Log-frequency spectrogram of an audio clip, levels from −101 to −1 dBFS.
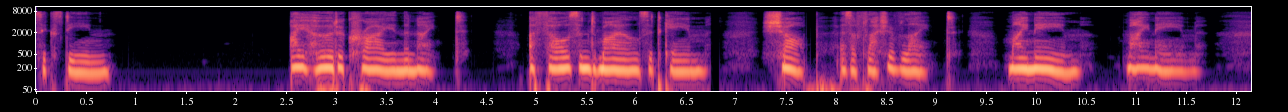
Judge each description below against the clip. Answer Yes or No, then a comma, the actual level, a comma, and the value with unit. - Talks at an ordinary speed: No, slow, 115 wpm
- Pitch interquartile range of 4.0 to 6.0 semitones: No, average, 2.9 semitones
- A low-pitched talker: No, medium, 180 Hz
